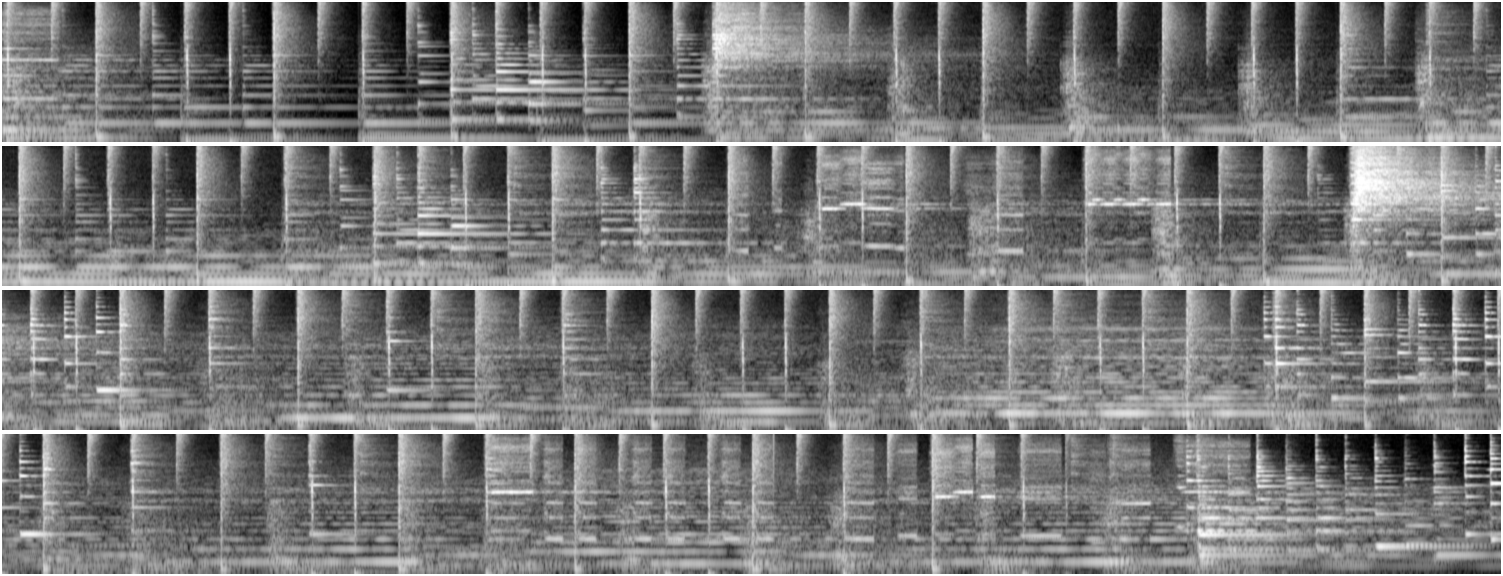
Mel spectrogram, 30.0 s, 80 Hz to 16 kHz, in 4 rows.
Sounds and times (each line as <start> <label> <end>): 0.0 flute 0.7
0.0 drums 29.0
0.0 harp 29.9
0.0 strings 29.9
8.9 flute 29.6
